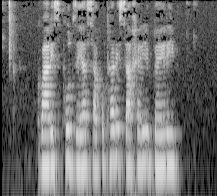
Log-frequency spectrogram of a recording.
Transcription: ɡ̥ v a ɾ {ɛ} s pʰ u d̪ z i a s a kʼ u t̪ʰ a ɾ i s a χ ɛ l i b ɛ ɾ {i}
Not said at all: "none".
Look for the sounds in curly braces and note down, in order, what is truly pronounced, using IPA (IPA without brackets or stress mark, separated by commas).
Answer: i, i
